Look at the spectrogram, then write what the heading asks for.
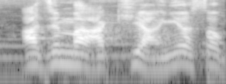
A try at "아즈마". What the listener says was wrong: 발음 잘해야 돼. 아줌마가 아니라 아즈마.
